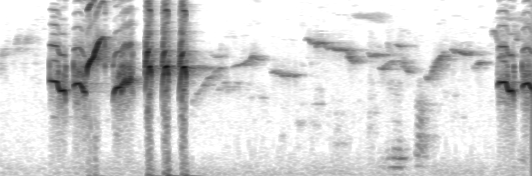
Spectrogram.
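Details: Song of an orange-headed thrush, meant to spur other birds to sing: loud warbled, slurred phrases and three sharp clicks, then a stretch of quiet thin whistles before a loud phrase returns.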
